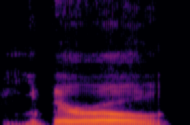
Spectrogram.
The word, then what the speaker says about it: libero: Yeah, it's pronounced libero. I think Oh, you have libero. Okay. yeah. So you technically are correct, because I've heard like I think the NCAA has tried to make it libero as like a official pronunciation, but most people call it libero. Just it's Italian for defensive specialist, so that's where that comes in.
